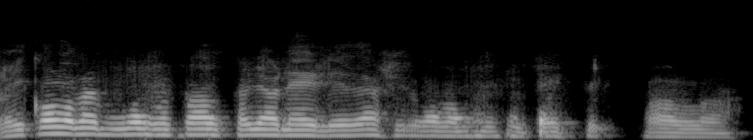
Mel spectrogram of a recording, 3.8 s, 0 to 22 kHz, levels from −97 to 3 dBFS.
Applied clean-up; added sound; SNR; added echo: neural mask model Resemble Enhance denoiser.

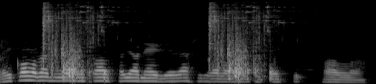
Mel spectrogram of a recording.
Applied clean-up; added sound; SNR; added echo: classical method log-MMSE.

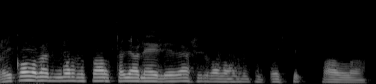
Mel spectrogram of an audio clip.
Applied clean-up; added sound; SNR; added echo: neural mask model DeepFilterNet 3.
